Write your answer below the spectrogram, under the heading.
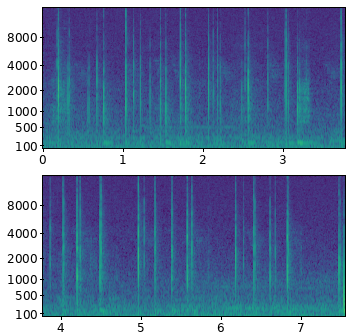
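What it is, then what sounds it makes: Hardcover notebook scratched with fingernails. Long red nails scratch and tap across a solid cactus-print hardcover notebook, making a quick, uneven run of sharp, bright clicks and scrapes. Each click dies away almost at once over a faint low hum.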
